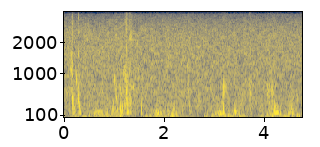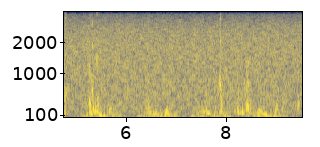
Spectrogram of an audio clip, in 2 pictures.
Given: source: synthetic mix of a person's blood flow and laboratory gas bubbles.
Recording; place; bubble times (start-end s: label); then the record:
Doppler ultrasound of blood flow; precordium
0.10-0.38 s: bubbles
0.74-0.84 s: bubbles
0.98-1.46 s: bubbles
1.51-1.60 s: bubbles
2.46-2.55 s: bubbles
3.08-3.31 s: bubbles
3.68-3.77 s: bubbles
4.04-4.36 s: bubbles
4.61-4.84 s: bubbles
5.19-5.54 s: bubbles
6.38-6.48 s: bubbles
7.23-7.29 s: bubbles
7.56-7.65 s: bubbles
7.81-7.97 s: bubbles
8.13-8.53 s: bubbles
8.89-8.97 s: bubbles
9.41-9.48 s: bubbles
From the record:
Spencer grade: 3 (all of the cardiac periods contain showers or single bubble signals, but not dominating or overriding the cardiac motion signals); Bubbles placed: anywhere in the cardiac cycle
